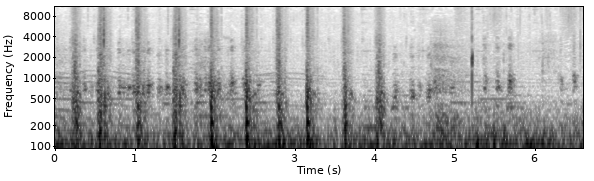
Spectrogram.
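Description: Chickens clucking in the Minecraft video game, a series of short, evenly spaced calls repeating over steady background game sounds, with no talking.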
